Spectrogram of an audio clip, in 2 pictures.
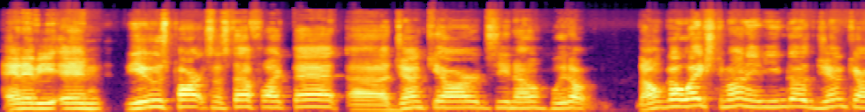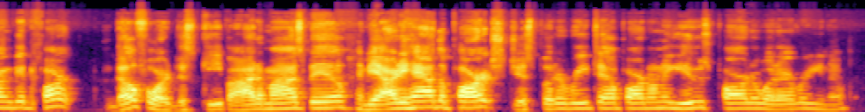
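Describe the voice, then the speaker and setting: A man's voice: on the high side, brisk, hardly any pauses. A man in his thirties from Arkansas with a country Southern accent, hosting a casual live stream chat in a folksy, teasing way. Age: 30s. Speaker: livestream host.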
